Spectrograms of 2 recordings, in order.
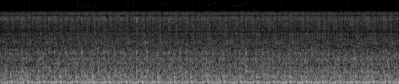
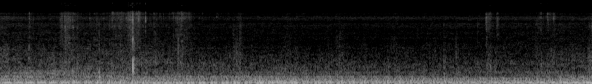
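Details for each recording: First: Honda Ridgeline pickup that sat unused in the woods for years, first start: even, smooth idle with a steady pulse and no ticks or knocks; alternator still charging. Normal idle. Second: 2008 Honda Ridgeline V6 with 299,733 miles, a parts truck long abandoned in the woods, fired quickly. A low, lumpy idle with an uneven repeating stumble; a burnt valve is losing compression on one cylinder.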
